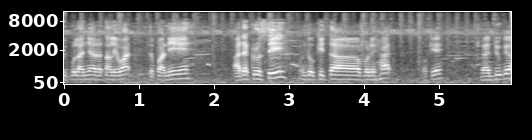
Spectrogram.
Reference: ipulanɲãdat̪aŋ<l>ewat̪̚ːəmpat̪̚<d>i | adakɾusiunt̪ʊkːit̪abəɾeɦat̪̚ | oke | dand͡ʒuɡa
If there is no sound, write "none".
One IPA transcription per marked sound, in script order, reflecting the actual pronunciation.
l, n

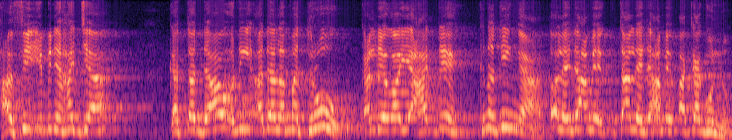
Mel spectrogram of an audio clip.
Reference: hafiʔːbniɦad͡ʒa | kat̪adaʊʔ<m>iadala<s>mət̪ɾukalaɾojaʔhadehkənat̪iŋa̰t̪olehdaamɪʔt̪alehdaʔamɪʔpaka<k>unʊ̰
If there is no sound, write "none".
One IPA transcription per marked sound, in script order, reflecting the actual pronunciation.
n, h, ɡ

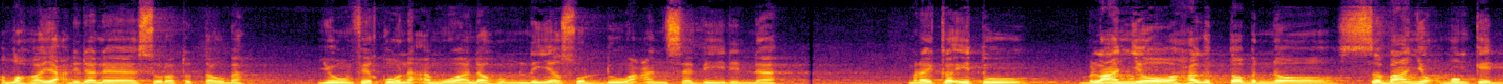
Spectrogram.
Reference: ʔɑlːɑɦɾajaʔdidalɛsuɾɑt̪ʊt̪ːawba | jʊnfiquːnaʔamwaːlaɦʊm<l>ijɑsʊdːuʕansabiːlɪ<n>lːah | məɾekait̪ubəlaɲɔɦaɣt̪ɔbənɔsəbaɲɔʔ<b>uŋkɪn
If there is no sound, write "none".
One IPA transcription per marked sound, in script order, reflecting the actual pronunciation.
l, none, m

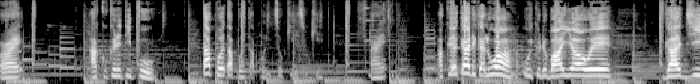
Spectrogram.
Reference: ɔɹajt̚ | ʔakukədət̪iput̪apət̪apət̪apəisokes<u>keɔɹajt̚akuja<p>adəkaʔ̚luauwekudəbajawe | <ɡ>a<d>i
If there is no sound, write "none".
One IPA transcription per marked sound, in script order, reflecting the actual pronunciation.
o, k, ɡ, d͡ʒ

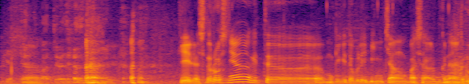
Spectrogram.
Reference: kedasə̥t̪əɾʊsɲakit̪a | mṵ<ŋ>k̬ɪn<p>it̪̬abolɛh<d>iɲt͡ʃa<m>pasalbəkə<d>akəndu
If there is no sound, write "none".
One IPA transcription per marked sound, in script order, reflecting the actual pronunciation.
ŋ, k, b, ŋ, n

